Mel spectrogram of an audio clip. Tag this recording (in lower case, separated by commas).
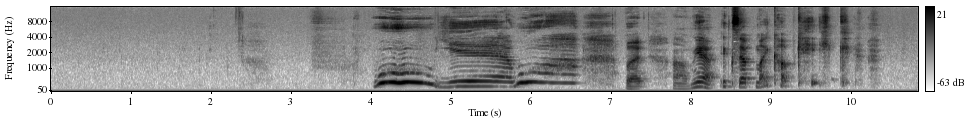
speech, inside a small room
